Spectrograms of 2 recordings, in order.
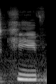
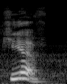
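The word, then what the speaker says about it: Kyiv: Bill, I noticed you make a special effort to pronounce Kiev as Kiev, not Kiev.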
